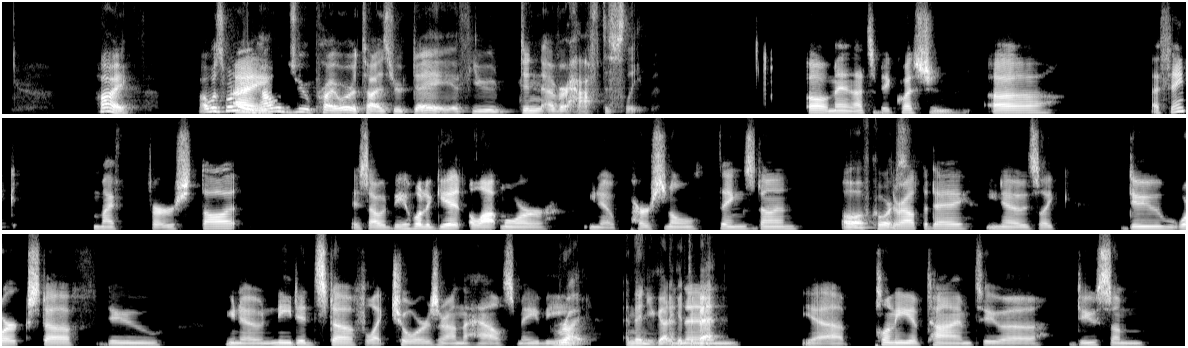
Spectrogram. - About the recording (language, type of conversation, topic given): English, unstructured, How would you prioritize your day without needing to sleep?
- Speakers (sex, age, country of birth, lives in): male, 30-34, United States, United States; male, 35-39, United States, United States
- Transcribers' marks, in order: tapping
